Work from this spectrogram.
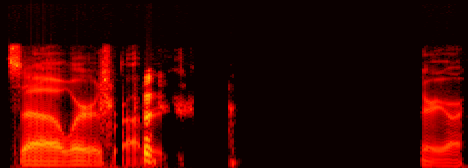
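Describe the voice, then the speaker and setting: A man acting as game master, casually running a tabletop game and thinking aloud in a halting way, on slightly dull audio. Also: low voice, gravelly, fairly bright tone, no echo. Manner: halting, talks through rules while thinking aloud.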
